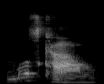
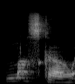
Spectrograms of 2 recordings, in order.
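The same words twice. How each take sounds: First: The last syllable rhymes with the word cow. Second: The last syllable does not rhyme with cow. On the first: The speaker calls it wrong. "many people do call it Moscow. Moscow because of the spelling cow" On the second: The speaker calls it right. "the correct pronunciation is Moscow"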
